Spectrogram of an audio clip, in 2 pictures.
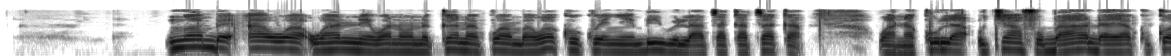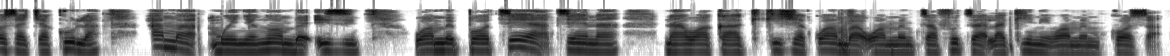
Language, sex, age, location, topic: Swahili, male, 25-35, Nakuru, agriculture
